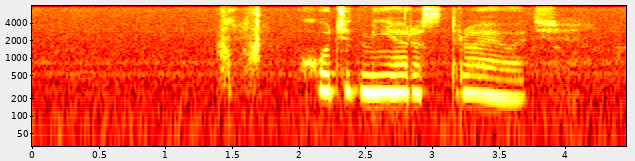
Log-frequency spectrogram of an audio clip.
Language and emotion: Russian, sad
